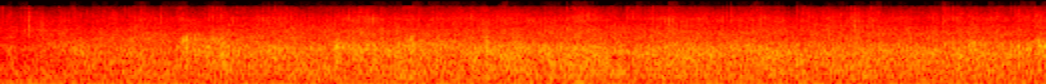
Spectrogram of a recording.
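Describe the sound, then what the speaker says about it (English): Steady, dense clapping from a crowd at a vigil, evenly sustained throughout with no pauses, heard at a moderate distance. "Please bring applause to them"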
